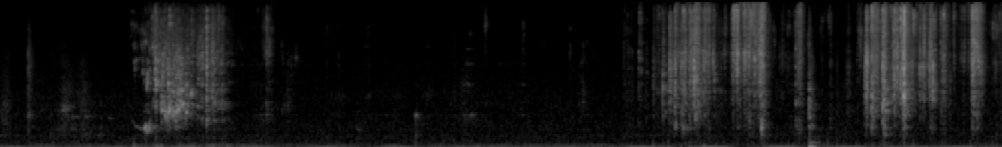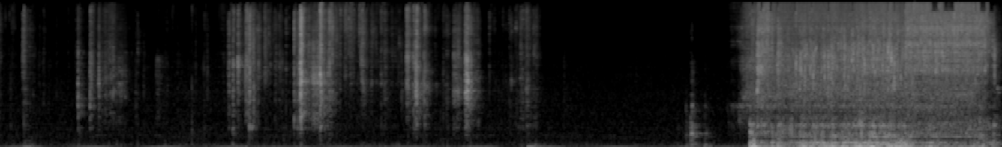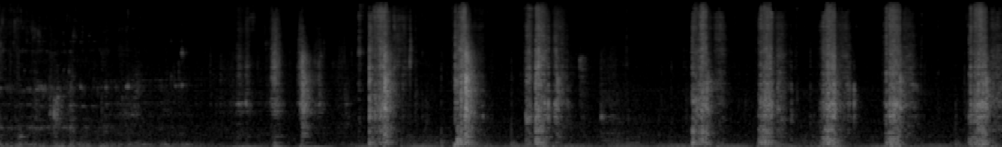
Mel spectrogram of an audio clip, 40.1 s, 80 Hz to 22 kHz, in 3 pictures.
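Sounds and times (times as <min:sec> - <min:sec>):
water splashing in sink: 0:01.8 - 0:03.1, 0:23.2 - 0:29.2
tap running: 0:23.3 - 0:26.7.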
